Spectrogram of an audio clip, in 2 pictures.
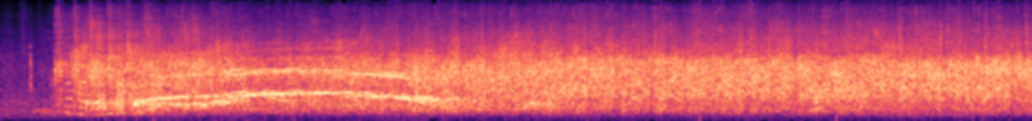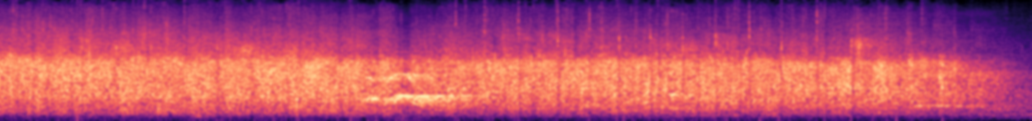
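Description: Sustained, loud audience applause at an outdoor Hawaiian cultural gathering in Pa'auilo, Hawai'i, steady clapping for about twenty seconds with faint cheers near the start, fading only at the very end.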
